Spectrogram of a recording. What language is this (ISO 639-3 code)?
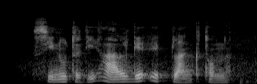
ita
